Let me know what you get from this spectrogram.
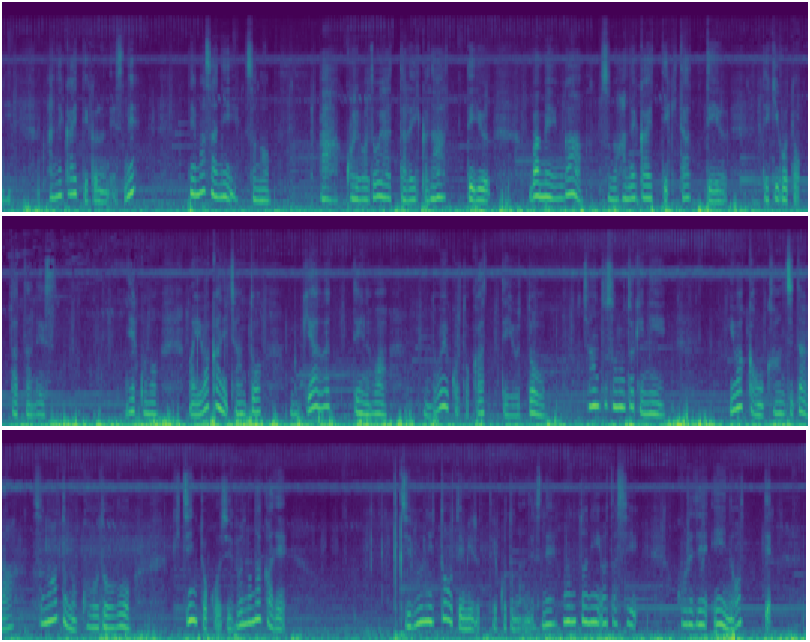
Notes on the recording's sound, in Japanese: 途中風の音など入りお聞き苦しい所があります、すみません。福岡。Stand.fm。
